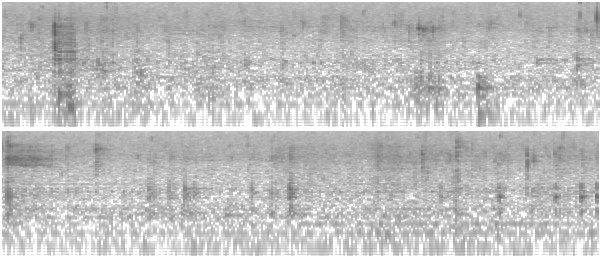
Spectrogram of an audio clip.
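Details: Light patter and faint rustling noises indoors, like small drops or handling sounds, with no animal calls.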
